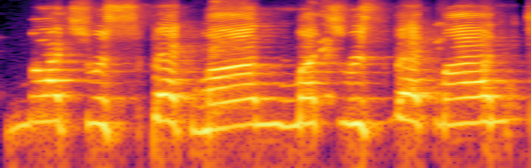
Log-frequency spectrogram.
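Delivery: playful mock Jamaican shout-out; fake Jamaican accent. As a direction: salute him in a hammed-up Jamaican accent. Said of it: "my Jamaican accent is false".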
